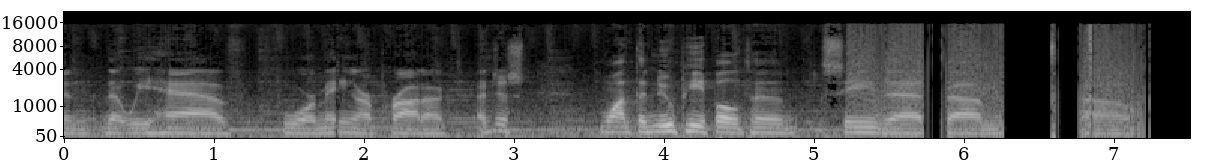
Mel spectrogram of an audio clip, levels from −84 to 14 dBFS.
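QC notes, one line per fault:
1.77 to 1.83 s and 6.81 to 6.86 s: damaged data in a compressed stream. Corrupt frames make the decoder lose sync and hunt for the next header, giving a brief glitch at each.
5.22 s to end: low bit depth without dither. Error that tracks the level, likely from rounding to about 4 bits, with error only around 10 dB below the signal.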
